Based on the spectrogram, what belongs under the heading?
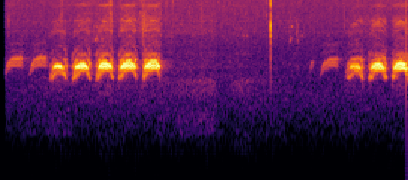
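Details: Spot-breasted parrotbill (Paradoxornis guttaticollis) call: a quick run of six clear, slightly arched mid-pitched notes, then after a pause a second run of four.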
